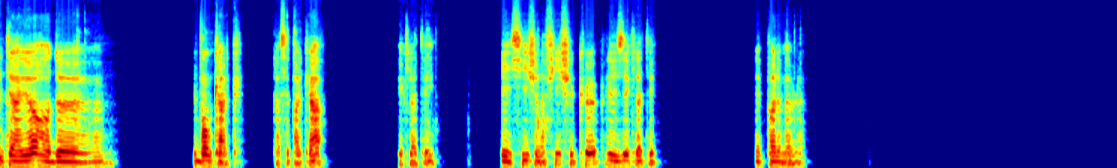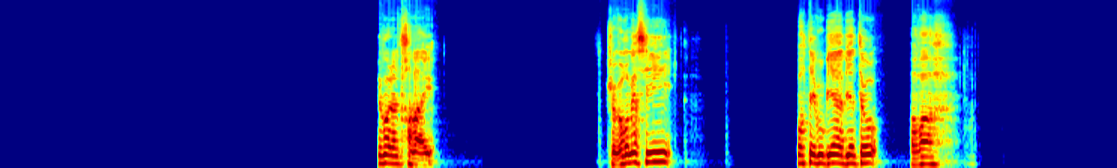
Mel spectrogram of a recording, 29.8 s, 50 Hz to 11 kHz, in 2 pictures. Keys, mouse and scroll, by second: 7.1-10.2 scroll down 1, 15.4 right click, 20.5 scroll up 1, 21.3-21.6 scroll down 1, 21.6 right click.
